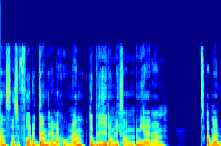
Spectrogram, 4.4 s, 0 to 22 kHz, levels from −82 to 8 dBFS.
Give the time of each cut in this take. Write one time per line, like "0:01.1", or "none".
0:01.7
0:02.7
0:03.0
